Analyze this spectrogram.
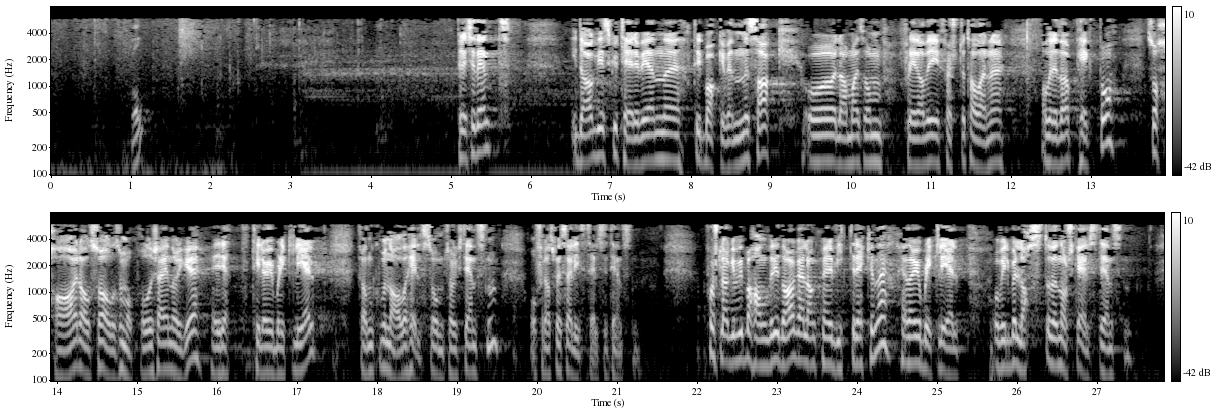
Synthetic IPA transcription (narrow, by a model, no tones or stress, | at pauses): pʰɾɛsɪd̪ɛnt̪ | ɪd̪ɑːɡd̪ɪskʉt̪ʰeːɾəɾʋɪɛnt̪ʰɪlbɑːkəʋɛnːənəsɑːkɔlɑːmæɪsɔmfɽeːɾəɑʋd̪ɪfœʂʈət̪ʰɑlːəɳə | ɑlːəɾeːd̪əhɑɾpʰeːkt̪̚pʰɔ | sɔhɑɾɑlsɔɑlːəsɔmɔphɔlːəʂæɪɪnɔɾɡəɾɛt̪ʰːɪlœʏəblɪkːəlɪjɛlpfɾɑd̪ɛnkʰʊmʉnɑ̰ːləɦɛlsəɔɔmsɔɾɡst̪ʰeːnəst̪n̩ʔɔfɾɑspɛsɪɑlɪst̪hɛ̰lsət̪ʰjḛnəst̪n̩ | fɔʂɭɑːɡəʋɪbəɦɑnd̪ləɾɪd̪ɑːɡæɭɑŋt̪meːɾʋɪt̪ʰːɾɛkːənəɛnœʏəblɪkːəlɪjɛlpɔʋɪlbəlɑst̪əd̪ɛnnːɔʂkəhɛlsə̥t̪ʰjeːnəst̪n̩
